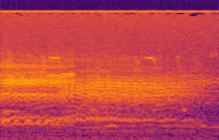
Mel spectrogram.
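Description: A sheep bleating: one long, wavering bleat that fades away.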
